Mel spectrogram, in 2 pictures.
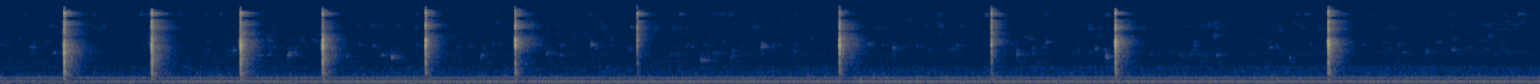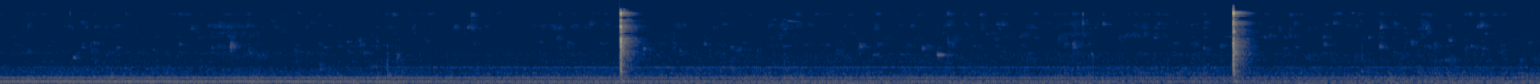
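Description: Mantis shrimp striking a crab with its clubs: sharp single clicks, about one a second at first, then only twice more, far apart, over a steady low hum.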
